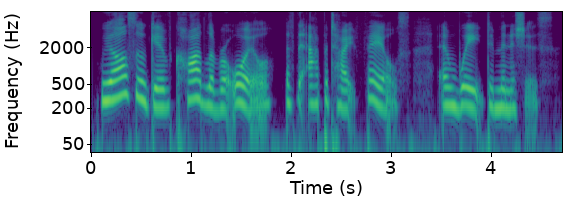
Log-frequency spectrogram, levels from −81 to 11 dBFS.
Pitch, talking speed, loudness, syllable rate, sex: 230 Hz, 165 wpm, -19 LUFS, 5.2 syllables/s, female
